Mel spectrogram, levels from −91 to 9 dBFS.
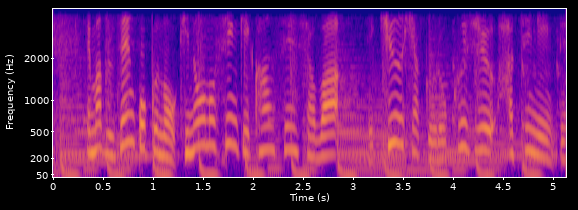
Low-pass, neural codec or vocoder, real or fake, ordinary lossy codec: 3.6 kHz; none; real; none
